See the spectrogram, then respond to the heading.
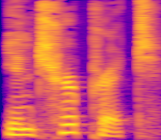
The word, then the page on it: interpret: American English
